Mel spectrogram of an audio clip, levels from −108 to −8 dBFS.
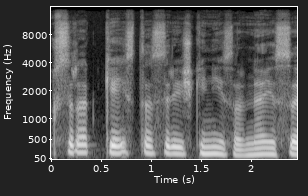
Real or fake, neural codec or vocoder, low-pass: real; none; 14.4 kHz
